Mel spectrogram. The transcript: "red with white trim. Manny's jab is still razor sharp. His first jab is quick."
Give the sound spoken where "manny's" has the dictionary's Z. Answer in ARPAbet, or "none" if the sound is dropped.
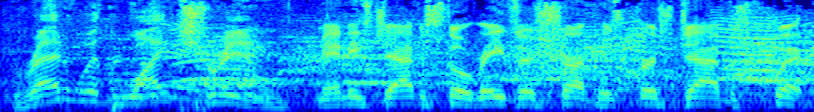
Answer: Z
